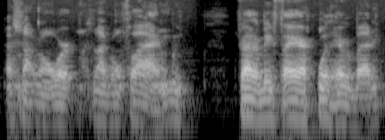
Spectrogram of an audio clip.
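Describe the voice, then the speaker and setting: At a quick pace, a middle-aged man who leads a field crew as general foreman chats about his work in casual interview answers. He's loud and plainspoken with a deep, low voice and folksy, loose grammar, staying mellow and laid-back the whole time.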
